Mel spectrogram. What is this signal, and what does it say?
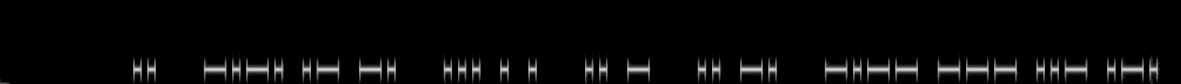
Morse code, heard as a keyed tone, about 17 wpm, 700 Hz. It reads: I CAN SEE IT IN YOUR
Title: Sentences from Top 1000 Words - Review Part 2 - 17wpm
